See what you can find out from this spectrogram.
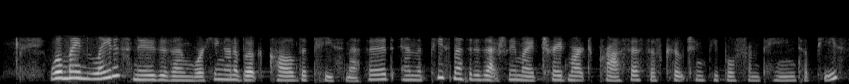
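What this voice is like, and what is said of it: Mild Canadian accent. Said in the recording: “I hear a little bit of your Canadian accent ... My Canadian accent comes pretty strong ... it's normally a little bit more transparent ... I've got that Canadian accent.”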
